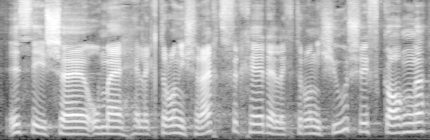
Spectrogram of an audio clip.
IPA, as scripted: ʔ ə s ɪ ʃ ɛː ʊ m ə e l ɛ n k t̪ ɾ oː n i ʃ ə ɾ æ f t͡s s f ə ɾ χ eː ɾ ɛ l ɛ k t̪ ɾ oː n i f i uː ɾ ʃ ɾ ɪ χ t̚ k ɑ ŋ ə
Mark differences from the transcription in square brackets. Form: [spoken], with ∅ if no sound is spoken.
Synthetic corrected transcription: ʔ ə s ɪ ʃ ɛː ʊ m ə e l ɛ [∅] k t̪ ɾ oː n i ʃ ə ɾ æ [χ] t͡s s f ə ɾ χ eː ɾ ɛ l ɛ k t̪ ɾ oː n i [ʃ] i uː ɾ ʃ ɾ ɪ [f] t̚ k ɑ ŋ ə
